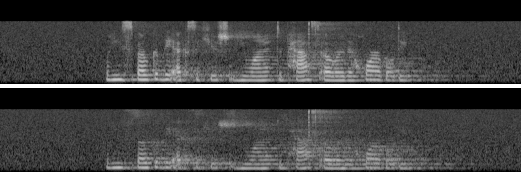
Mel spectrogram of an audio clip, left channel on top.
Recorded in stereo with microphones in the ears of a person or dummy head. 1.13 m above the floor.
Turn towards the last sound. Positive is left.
turn(degrees=-10)  # may be behind; listen again after turning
